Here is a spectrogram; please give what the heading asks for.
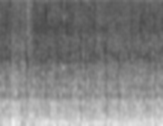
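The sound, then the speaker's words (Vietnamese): Batter and egg fry crisp in a pan during a group cooking lesson, giving a steady bright sizzle dotted with many small crackles and pops, with no talking over it. “các nhóm chia nhau nguyên liệu, đó là bột và trứng, để lần lượt cho vào chảo chiên giòn.”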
